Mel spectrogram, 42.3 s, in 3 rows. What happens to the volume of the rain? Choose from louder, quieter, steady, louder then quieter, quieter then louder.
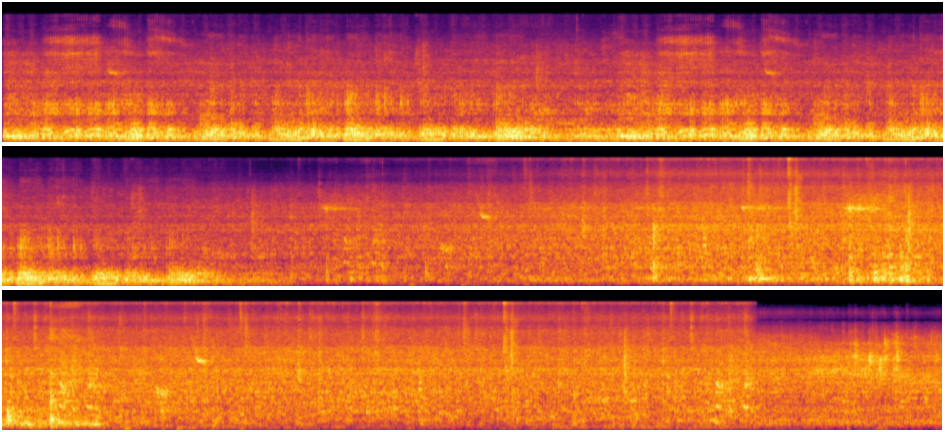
louder.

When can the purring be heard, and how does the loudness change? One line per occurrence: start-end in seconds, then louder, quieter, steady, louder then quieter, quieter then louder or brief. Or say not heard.
0.0-29.7 quieter then louder.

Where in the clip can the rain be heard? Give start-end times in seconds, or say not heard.
0.0-42.3.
